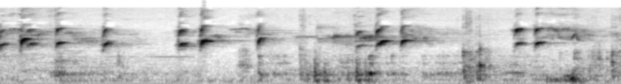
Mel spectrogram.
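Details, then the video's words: Caged European goldfinch giving batbata-style twittering: bright, clipped chirps at high pitch in short bursts about three per second, with muffled low knocks underneath. "بتبتة لو مغناش معها"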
